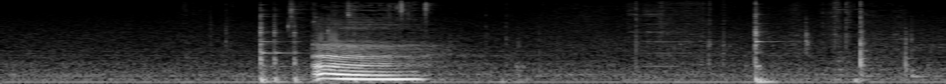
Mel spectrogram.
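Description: A plastic measuring spoon clinks against a glass mixing bowl a few times, the sharpest tap near the end, as soy sauce is measured into the bowl. About a second and a half in, a person makes a short hummed sound.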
